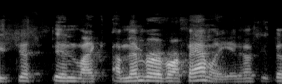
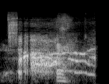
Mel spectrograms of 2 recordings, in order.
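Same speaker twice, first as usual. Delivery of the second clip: high, loud burst of laughter; big explosive laugh; 9 dB louder than usual. Real, not acted. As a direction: crack up at your own punchline. Cracks up at own punchline.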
